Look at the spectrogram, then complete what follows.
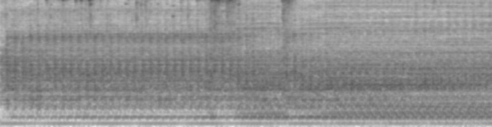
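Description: Falex lubricant tester running under load: its electric motor hums steadily while the test bearing turns against its race with a fast, even mechanical chatter, the contact pressed by a lever arm to smoke off a freshly applied drop of gun lubricant. The tone of the chatter shifts about two seconds in.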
